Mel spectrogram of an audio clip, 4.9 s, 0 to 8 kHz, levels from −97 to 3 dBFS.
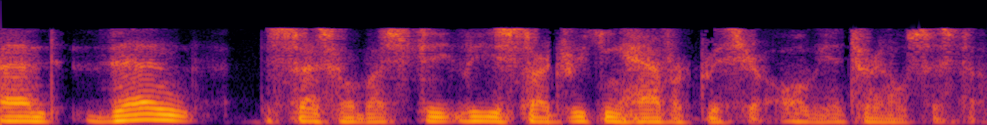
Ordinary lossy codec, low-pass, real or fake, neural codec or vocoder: AAC, 16 kbps; 7.2 kHz; fake; codec, 16 kHz, 1.1 kbps, Voila-Tokenizer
